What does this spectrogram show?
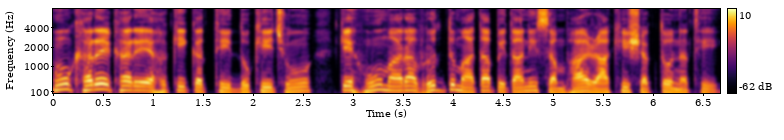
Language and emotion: Gujarati, sad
